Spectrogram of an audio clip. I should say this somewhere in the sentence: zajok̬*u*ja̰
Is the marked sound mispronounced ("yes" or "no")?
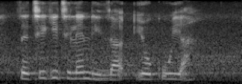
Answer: yes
